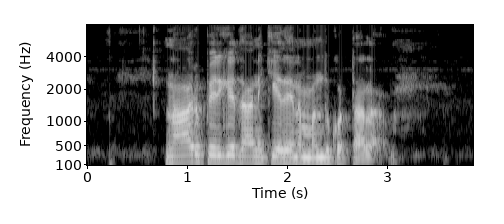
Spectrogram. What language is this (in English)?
Telugu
